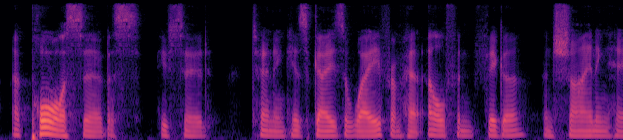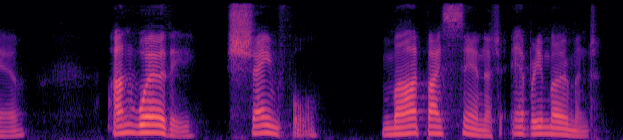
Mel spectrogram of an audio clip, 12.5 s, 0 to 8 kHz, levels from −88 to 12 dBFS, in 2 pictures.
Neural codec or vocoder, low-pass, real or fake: codec, 16 kHz, 1.1 kbps, Voila-Tokenizer; 7.2 kHz; fake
